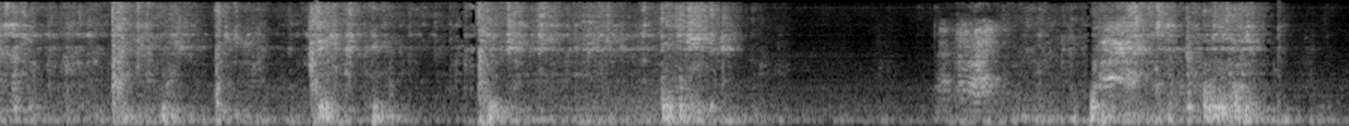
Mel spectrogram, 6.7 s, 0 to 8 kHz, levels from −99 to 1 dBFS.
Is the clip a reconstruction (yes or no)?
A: yes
